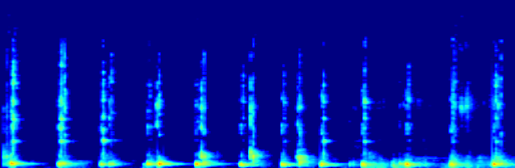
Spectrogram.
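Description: Rhythmic tongue clicks imitating a horse's trotting hooves, about a dozen sharp pops in a steady clip-clop pattern, close and fairly loud with no talking.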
